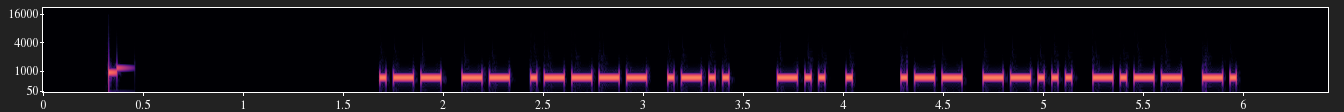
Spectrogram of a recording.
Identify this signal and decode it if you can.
Morse code, heard as a keyed tone, about 36 wpm, 700 Hz. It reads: WM1L DE W7YN
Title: USA Callsign DE Callsign - 4 Characters - 35wpm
